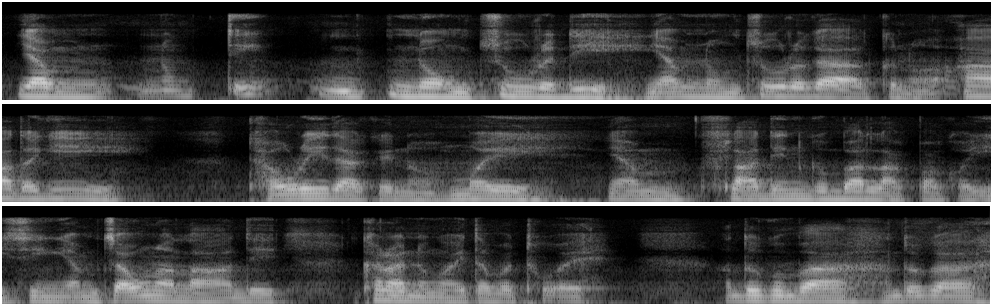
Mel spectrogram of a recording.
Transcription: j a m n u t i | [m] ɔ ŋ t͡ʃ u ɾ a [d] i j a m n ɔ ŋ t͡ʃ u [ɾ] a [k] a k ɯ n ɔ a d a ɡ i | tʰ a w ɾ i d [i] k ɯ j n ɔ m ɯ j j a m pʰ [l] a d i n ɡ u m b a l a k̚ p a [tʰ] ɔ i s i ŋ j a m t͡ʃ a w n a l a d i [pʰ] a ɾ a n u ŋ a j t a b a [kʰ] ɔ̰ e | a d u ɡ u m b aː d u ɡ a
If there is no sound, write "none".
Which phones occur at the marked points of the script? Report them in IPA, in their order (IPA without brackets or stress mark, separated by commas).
n, d, ɾ, ɡ, a, l, kʰ, kʰ, tʰ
